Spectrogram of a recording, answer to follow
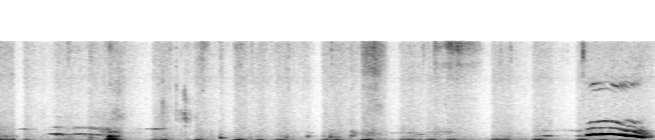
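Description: A baby macaque making faint short squeaks, then near the end a louder cry that falls steeply in pitch.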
